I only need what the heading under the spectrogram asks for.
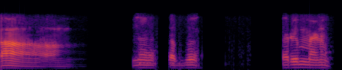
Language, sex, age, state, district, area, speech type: Malayalam, male, 45-60, Kerala, Idukki, rural, conversation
